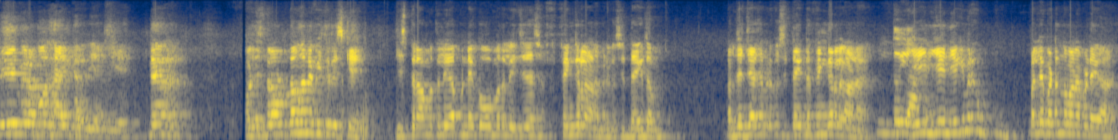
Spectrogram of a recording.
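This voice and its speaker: A high-pitched man at a very fast pace, with audible room echo and light background noise. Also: ordinary pitch variation. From Haryana, India. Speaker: vlogger. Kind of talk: casual vlog, phone feature demo. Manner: casual, chatty. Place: home room. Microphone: phone near.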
